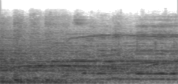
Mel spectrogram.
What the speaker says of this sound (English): Grand Street, their crowd is going crazy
